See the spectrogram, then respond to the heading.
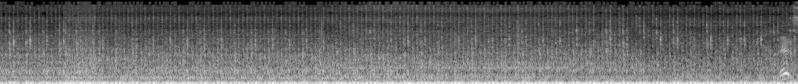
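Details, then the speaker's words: International TD-6 crawler started in gas mode after the cylinder #4 misfire fix, said to run only about 1,200 RPM on gas: it started right up and gives a loud, fairly even low chug of about three beats a second, no misses. Normal running. "Okay, we're going to try to start it in gas mode. Probably should have done this to begin with, but That was easy."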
